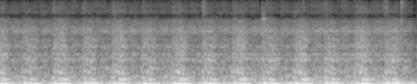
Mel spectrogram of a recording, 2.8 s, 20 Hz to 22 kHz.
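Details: Porsche 944 Turbo stranded after a breakdown: steady starter cranking at roughly 2.5 beats per second but it never fires. This is after fitting a new rotor arm and a swapped distributor cap, since the old rotor arm was cracked; spark was present on all four.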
